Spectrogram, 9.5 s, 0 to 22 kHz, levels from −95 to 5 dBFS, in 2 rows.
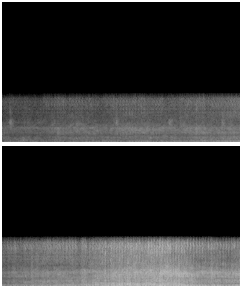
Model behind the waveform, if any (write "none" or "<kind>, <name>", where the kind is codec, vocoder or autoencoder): vocoder, WaveNeXt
